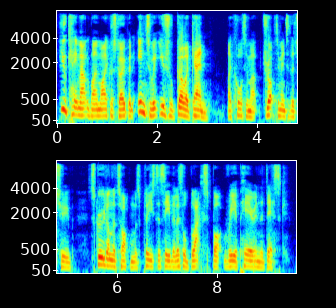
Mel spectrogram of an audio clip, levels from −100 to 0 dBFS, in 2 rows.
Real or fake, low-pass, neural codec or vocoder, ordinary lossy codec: fake; 7.2 kHz; vocoder, 44.1 kHz, 80 mel bands, Vocos; AAC, 32 kbps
